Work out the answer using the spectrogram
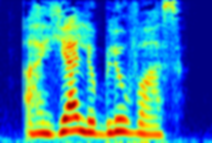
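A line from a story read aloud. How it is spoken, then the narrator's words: Barely audible quiet. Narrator (Russian): проговорила тихо, еле слышно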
